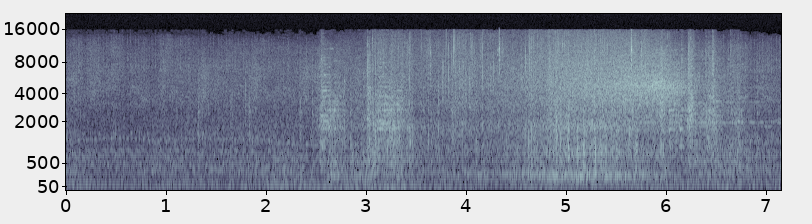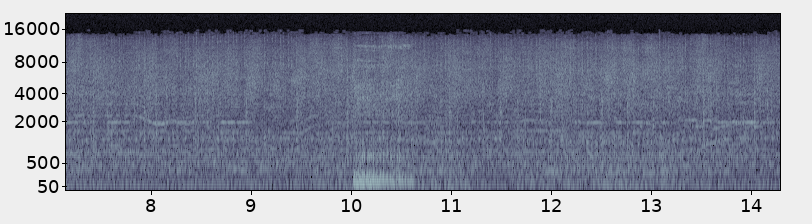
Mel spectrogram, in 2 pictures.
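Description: A heavy vehicle's diesel engine rumbles steadily.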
